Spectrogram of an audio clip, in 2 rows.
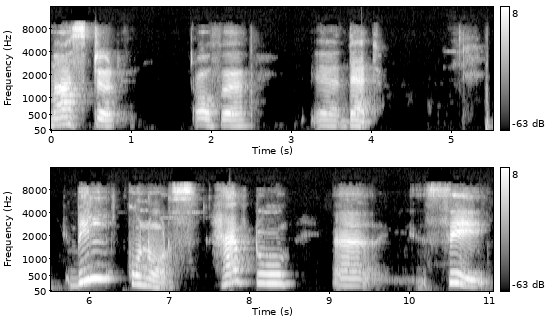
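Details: Adult woman, an ophthalmologist, with aphasia after a stroke around delivering twins 7 years ago; she is recovering her speech with speech-language therapy and communication still hinders her; aphasia after stroke.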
